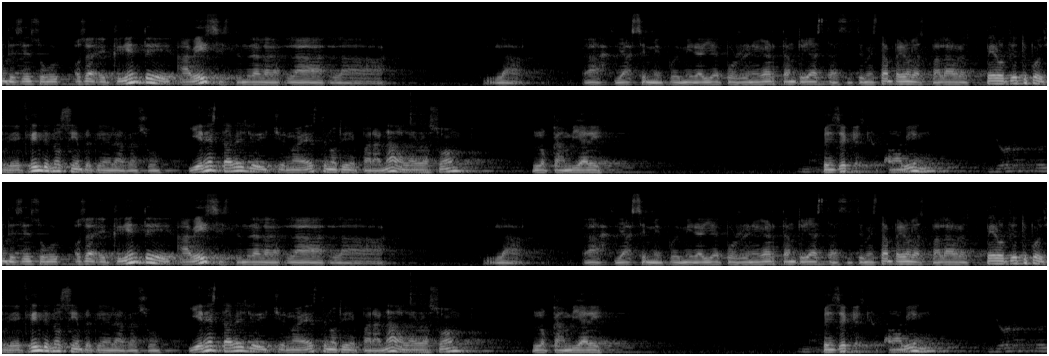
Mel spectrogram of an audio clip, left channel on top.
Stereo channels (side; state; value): both; identical; correlation 1.00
